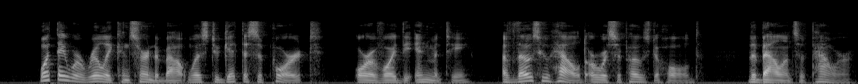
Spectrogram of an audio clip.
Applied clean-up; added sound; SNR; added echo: none; none; none; none.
